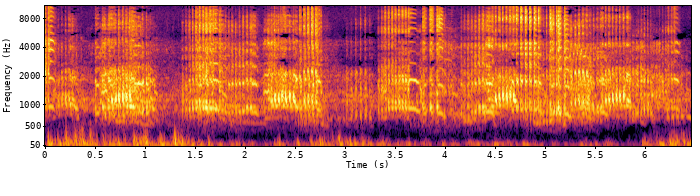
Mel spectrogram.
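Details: Cranes gathered near Homer, Alaska, in early September 2023, full of pre-migration energy and taking practice flights; rattling, bugled calls from several birds come in bursts about every second, with a brief lull in the middle.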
